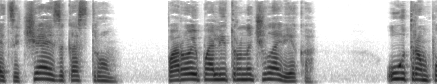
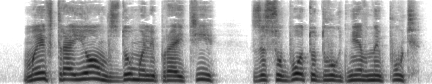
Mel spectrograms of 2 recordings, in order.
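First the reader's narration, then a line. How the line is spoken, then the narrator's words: Deep muffled gangster bass. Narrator (Russian): начал Николай своим глухим басом, который идеально подошел бы для озвучки сицилианских мафиози и паханов на зоне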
